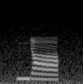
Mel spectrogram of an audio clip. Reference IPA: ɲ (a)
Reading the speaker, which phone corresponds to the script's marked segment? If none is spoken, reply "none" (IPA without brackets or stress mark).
ɑ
